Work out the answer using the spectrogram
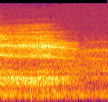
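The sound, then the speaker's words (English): A deep breath exhaled through the mouth during a yoga flow: a soft, airy rush that holds steady for about a second, then thins and fades out. “Take a breath in, and let it out through your mouth.”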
